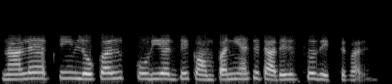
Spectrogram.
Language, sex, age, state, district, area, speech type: Bengali, female, 18-30, West Bengal, Howrah, urban, conversation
